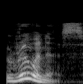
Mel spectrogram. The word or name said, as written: ruinous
